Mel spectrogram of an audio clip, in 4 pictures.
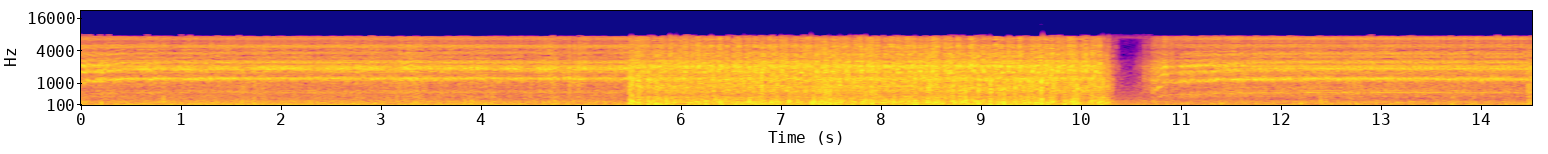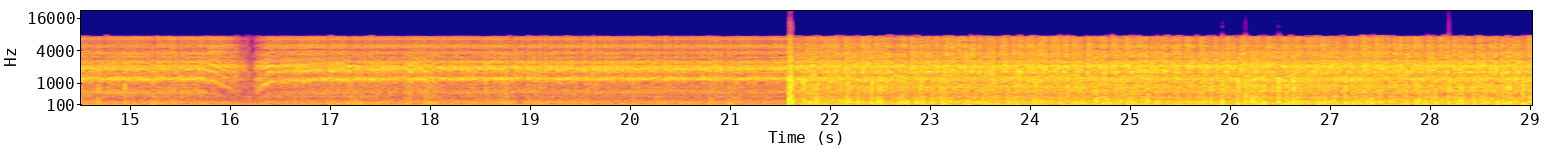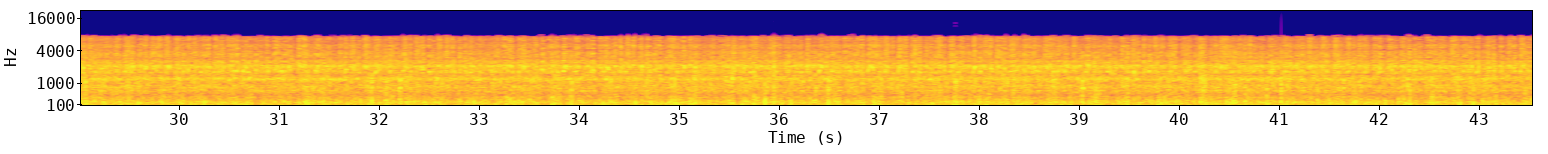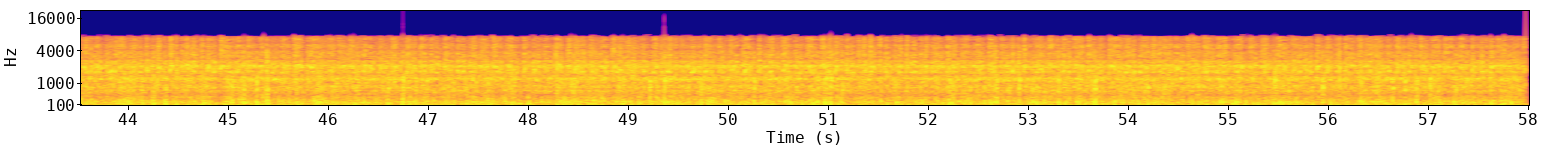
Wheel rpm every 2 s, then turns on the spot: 140, 160, 160, 160, 160, 120, 160, 160, 130, 160, 160, 150, 160, 160, 140, 170, 160, 140, 150, 130, 140, 150, 150, 140, 150, 150, 150, 180, 160.
none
